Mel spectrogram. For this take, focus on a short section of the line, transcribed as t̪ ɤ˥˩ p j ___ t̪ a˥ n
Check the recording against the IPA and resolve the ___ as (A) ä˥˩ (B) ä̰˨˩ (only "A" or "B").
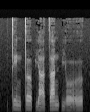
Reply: B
